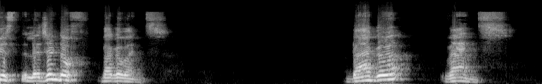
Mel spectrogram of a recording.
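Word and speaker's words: Bagger Vance: name the legend of bagavans. And when you say it in the American pronunciation, Bagavans, Bagavan, Bhagavan, you know, and he coaches a player by name Runa Arjuna, you understand?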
